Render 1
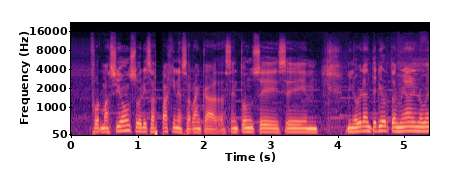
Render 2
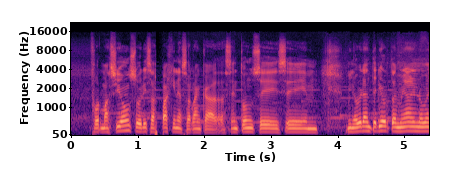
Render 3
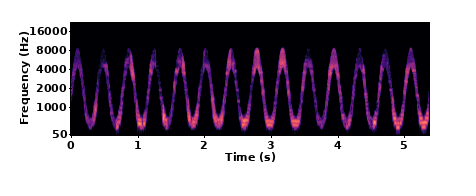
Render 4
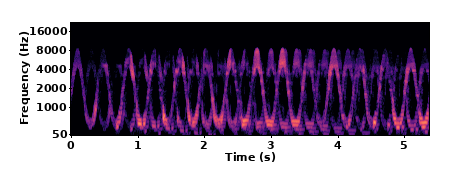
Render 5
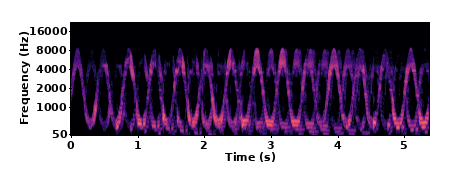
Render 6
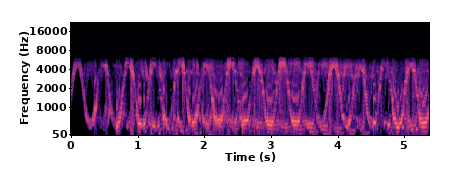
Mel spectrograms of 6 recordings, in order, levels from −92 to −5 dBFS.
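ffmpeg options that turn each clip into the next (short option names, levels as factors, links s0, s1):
-af "bass=f=250:g=-14,treble=f=4000:g=0,volume=1.12"
-af "acompressor=threshold=0.0398:ratio=3,afftfilt=real='re*between(b*sr/1024,400*pow(6100/400,0.5+0.5*sin(2*PI*2.6*pts/sr))/1.41,400*pow(6100/400,0.5+0.5*sin(2*PI*2.6*pts/sr))*1.41)':imag='im*between(b*sr/1024,400*pow(6100/400,0.5+0.5*sin(2*PI*2.6*pts/sr))/1.41,400*pow(6100/400,0.5+0.5*sin(2*PI*2.6*pts/sr))*1.41)':win_size=1024:overlap=0.75"
-filter_complex "[0:a]asplit=6[s0][s1][s2][s3][s4][s5];[s1]adelay=211,afreqshift=-80,volume=0.158[s6];[s2]adelay=422,afreqshift=-160,volume=0.0902[s7];[s3]adelay=633,afreqshift=-240,volume=0.0513[s8];[s4]adelay=844,afreqshift=-320,volume=0.0295[s9];[s5]adelay=1055,afreqshift=-400,volume=0.0168[s10];[s0][s6][s7][s8][s9][s10]amix=inputs=6:normalize=0"
-af "acompressor=threshold=0.0126:ratio=3,volume=1.26"
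-af "aecho=1:1:159:0.0944,aresample=11025,asoftclip=type=hard:threshold=0.0112,aresample=44100,volume=2.82"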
